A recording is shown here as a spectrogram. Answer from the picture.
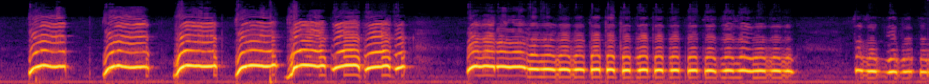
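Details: Siamang gibbon hanging and swinging on a wire while whooping and shouting: loud, clear, rising whoops repeated about twice a second, then a long fast run of hooting notes and a final whoop, over a low steady hum.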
